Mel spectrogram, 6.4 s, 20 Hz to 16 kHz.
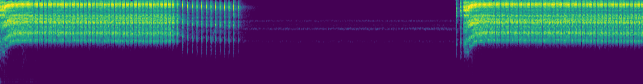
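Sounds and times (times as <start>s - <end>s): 
Dundubia terpsichore cicada song: 0.0s - 6.4s.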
